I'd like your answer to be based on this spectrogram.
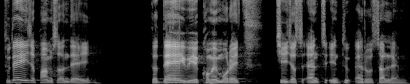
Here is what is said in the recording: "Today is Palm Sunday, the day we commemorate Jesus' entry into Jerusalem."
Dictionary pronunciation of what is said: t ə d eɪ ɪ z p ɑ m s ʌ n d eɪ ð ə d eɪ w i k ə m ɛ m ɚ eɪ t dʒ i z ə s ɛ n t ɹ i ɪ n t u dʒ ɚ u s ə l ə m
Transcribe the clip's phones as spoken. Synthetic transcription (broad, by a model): t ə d eɪ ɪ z p ɑ m s ʌ n d eɪ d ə d eɪ w i k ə m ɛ m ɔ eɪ t tʃ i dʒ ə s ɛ n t i n t u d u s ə l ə m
